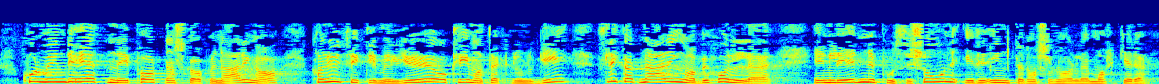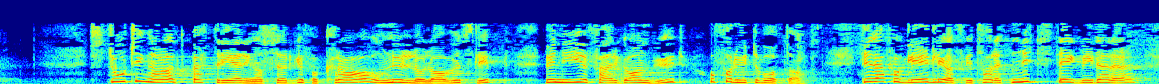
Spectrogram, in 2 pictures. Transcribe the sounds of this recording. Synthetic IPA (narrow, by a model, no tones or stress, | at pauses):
kʰʊɾmʏnd̪ɪheːt̪ənəɪpʰɑːʈnəʂkɑːpmɛnæːɾɪŋɑ | kʰɑnʉːt̪ʰʋɪkləmɪljøːɔkʰliːmɑt̪ʰɛknʊlʊɡiː | sliːkɑt̪næːɾɪŋɑbəhɔlːəɾɛnleːd̪ənəpʰʊsɪʂuːnɪd̪ɛnɪnt̪əɳɑʂʊnɑːləmɑɾkəd̪ə | st̪uːʈʰɪŋːhɑɾɑlt̪bɛt̪ɾɛjeːɾɪŋɑsœɾɡəfɔɾkʰɾɑːʋɔmnʉlːɔlɑːʋʉt̪slɪpːʋeːnyːəfæɾɡəɑnbʉːd̪ | ɔfɔɾʉːt̪əboːt̪ɑ | d̪̥ɛæd̪æɾfɔɾɡleːd̪əlɪɑt̪ʋɪt̪ʰɑːɾɛt̪nʏt̪ːst̪eːɡʋiːd̪ɑɾə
